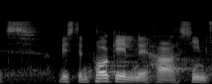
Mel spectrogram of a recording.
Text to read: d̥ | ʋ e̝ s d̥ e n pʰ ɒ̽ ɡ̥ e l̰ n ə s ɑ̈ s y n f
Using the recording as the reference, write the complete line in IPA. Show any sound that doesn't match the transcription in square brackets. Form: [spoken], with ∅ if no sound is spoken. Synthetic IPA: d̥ | ʋ e̝ s d̥ e n pʰ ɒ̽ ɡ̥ e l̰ n ə [h] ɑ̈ s [i] n f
